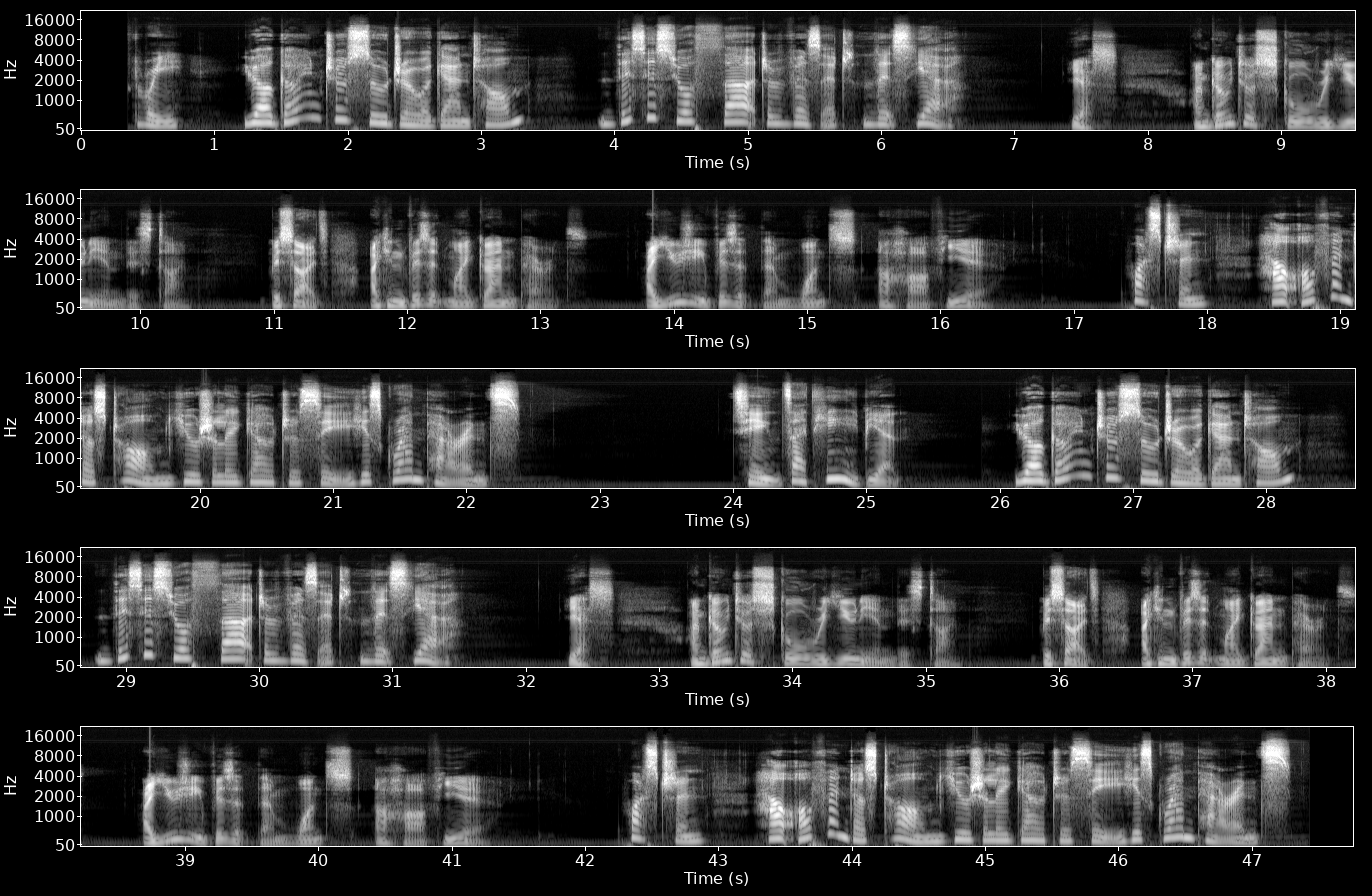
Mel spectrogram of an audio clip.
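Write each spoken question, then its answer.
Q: How often does Tom usually go to see his grandparents?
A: Once every half year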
